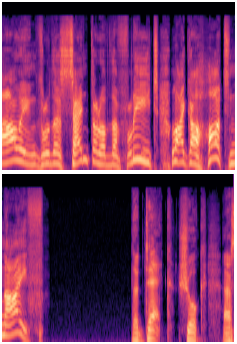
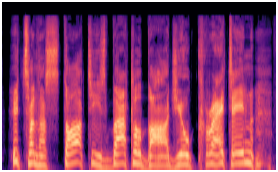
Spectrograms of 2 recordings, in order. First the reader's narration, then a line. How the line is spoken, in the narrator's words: Van Aunger spat at him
